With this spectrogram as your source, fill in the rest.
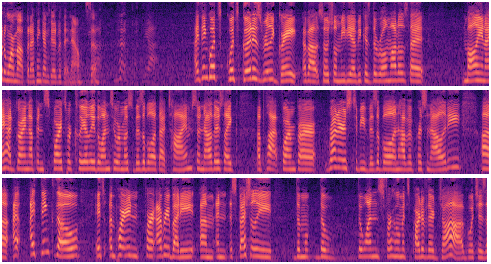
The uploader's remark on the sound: For a live show at the Houston Marathon.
